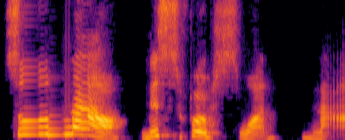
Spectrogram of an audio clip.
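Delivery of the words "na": "na" held low and dipping; third tone. Shown as a demonstration. Teacher points out first word, "na" in low third tone. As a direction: let "na" sink low in the third tone. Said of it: "third tone".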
